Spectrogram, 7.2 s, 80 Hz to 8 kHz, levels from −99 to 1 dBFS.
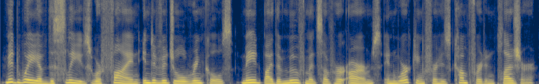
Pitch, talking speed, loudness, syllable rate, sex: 200 Hz, 185 wpm, -16 LUFS, 5.1 syllables/s, female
